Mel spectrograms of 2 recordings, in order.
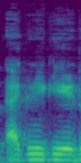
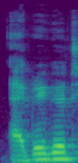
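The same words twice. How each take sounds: First: एग्रीगेट ending in a full long "gate"; verb-form pronunciation. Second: एग्रीगेट with a short "gut" ending; noun-form pronunciation. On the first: Teacher contrasting the verb reading, full "gate" ending in एग्रीगेट. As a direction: give the last syllable of एग्रीगेट a clear "ay" vowel. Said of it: "जब verb की तरफ पढ़ेंगे तो". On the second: Teacher reading both noun and adjective alike, schwa ending in एग्रीगेट. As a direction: keep the last vowel of एग्रीगेट a weak schwa. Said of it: "पढ़ेंगे दोनों को एग्रीगेट ही". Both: Shown as a demonstration.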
